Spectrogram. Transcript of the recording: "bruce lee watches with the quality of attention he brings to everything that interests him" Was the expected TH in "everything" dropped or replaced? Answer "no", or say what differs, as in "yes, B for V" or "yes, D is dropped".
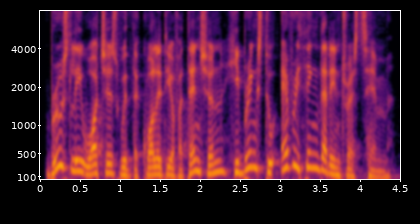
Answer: no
